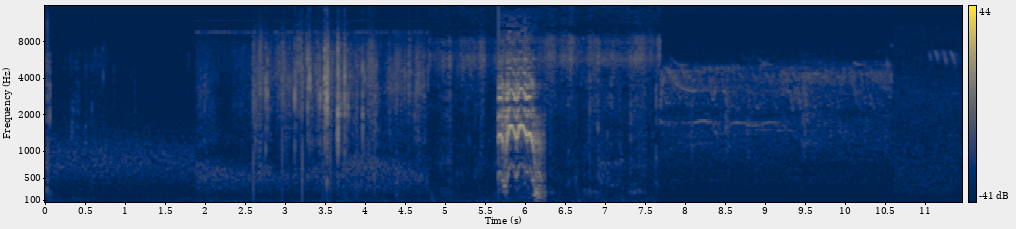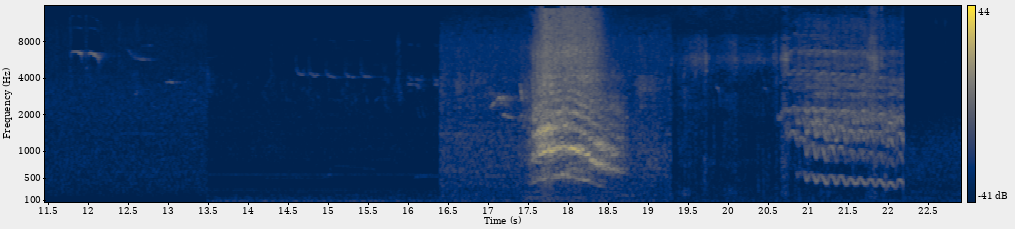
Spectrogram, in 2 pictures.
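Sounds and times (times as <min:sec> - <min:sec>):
loud wavering animal call: 0:17.4 - 0:18.9
loud animal call falling in pitch: 0:17.5 - 0:18.8.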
